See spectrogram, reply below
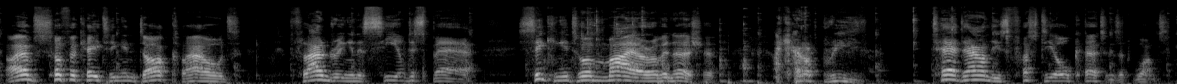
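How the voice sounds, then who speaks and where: A small shrew-like alien thespian played by a man in an audio drama, fussy and grandly melodramatic. The delivery is florid and plummy, with pitch that leaps about. There is clear noise on the recording. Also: expressive, slow pace, a bit bright. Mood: anguished, melodramatic. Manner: theatrical, florid, plummy declaiming. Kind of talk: scripted audio drama acting.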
